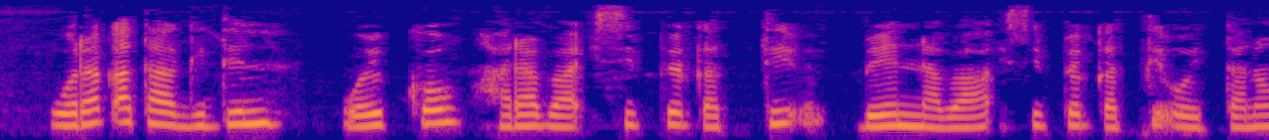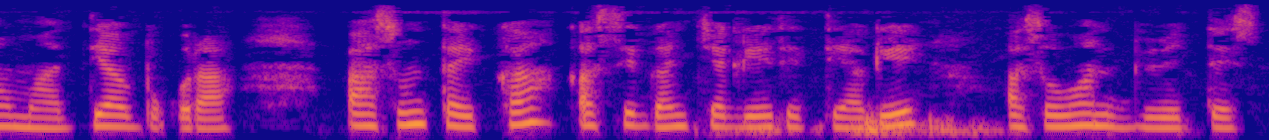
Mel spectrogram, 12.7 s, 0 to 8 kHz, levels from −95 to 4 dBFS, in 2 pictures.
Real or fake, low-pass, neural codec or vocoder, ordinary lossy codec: fake; 7.2 kHz; vocoder, 24 kHz, 100 mel bands, Vocos; MP3, 32 kbps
